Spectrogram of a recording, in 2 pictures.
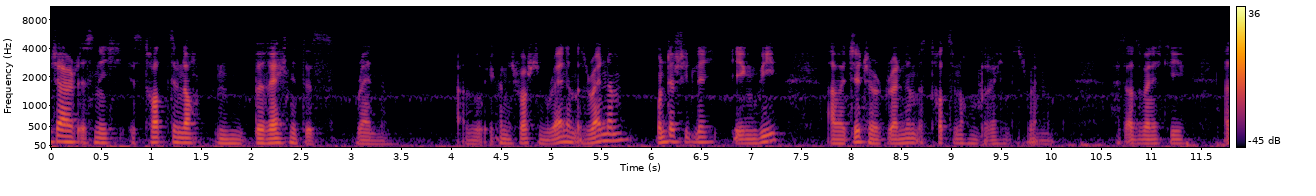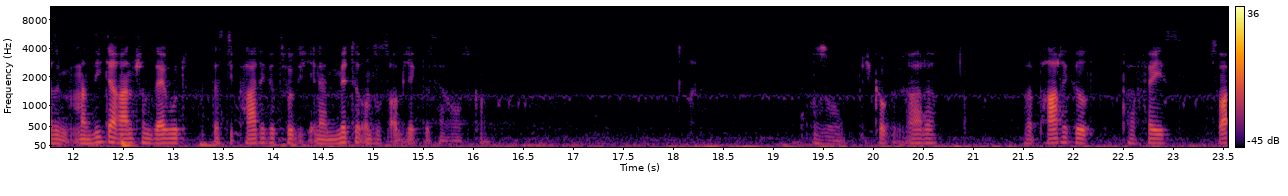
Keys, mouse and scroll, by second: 9.7 click, 10.2 alt+a, 12.0 Escape, 12.6 click, 13.3 alt+a, 14.0 alt+a, 15.1 middle click, 16.3 click, 16.8 click, 17.1 alt+a, 18.1 Escape, 18.7 click, 19.2 alt+a, 19.9 middle click, 20.4 alt+a, 21.3 Escape, 22.6 click, 23.3 click.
